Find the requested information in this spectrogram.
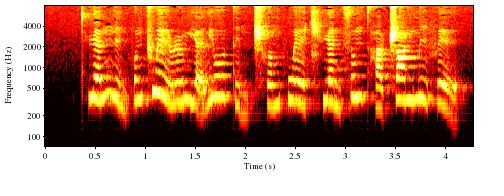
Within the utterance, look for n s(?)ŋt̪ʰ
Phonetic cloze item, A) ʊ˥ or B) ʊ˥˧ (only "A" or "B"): A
